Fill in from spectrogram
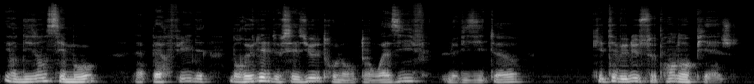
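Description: A man narrating a classic novel as an audiobook in a steady, measured reading. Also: medium pitch, husky.

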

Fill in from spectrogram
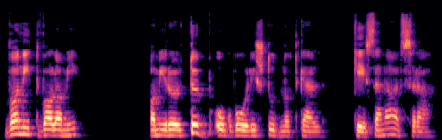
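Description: A woman reading an audiobook voices a sharp, irritated wife who heads a medical examiner's office, with a clipped, reproachful delivery. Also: low-pitched, fairly even intonation, close to an everyday voice.

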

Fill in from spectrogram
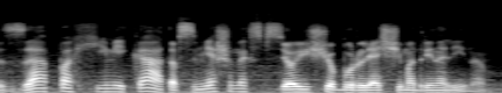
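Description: A man's voice: on the low side, measured pace, a little mellow, slight background noise. Dramatic male audiobook narrator. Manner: dramatic, swelling on violent passages.

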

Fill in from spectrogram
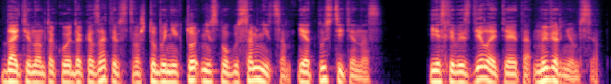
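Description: A man's voice: lowish voice, fast, a little mellow, dry recording, studio quality, close to an everyday voice. A man voicing a stubborn, guarded traveler who refuses to give answers. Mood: defiant.

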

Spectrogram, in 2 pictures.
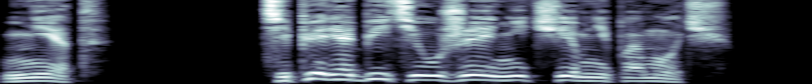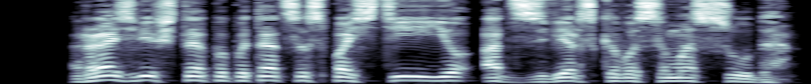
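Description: A man narrating an audiobook with a dramatic, expressive reading. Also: medium pitch, measured pace, no room sound, studio quality. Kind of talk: scripted narration.

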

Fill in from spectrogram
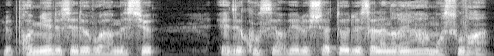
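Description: A man's voice: medium pitch, fairly quick, warm tone, slightly rough, pitched above the performer's own voice, lightly acted. A man voicing a thirteen-year-old boy duke who speaks with firm, solemn command. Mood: coldly resolute.

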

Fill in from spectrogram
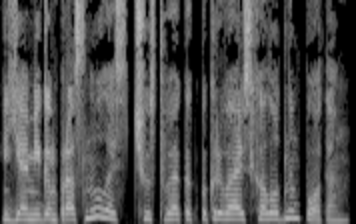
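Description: A woman narrating a first-person novel in an even storytelling delivery as an audiobook narrator. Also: mid-range voice, normal speed, no room sound, studio quality.

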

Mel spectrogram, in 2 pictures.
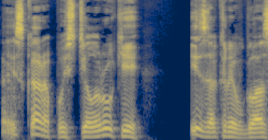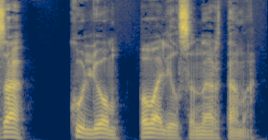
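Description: A man narrating an audiobook with lively, expressive storytelling. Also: lowish voice, normal speed, dry recording, clean studio sound.

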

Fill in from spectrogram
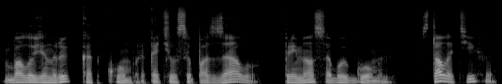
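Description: A man narrating an audiobook in a lively, characterful way, close to the mic. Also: deep voice, moderate pace, no echo.

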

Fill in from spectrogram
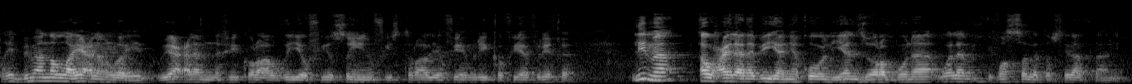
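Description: Sheikh giving a lesson, talks fast, pushes rhetorical questions, roomy echo. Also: male voice, medium pitch. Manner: emphatic, rhetorical questions, lively delivery. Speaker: Islamic scholar teaching a lesson. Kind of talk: religious lesson.

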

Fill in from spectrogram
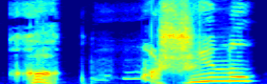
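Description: A woman's voice: extremely high pitch, expressive, very slow, pushed and bright, no echo, pitched above the performer's own voice, heavily acted. A woman voicing a flustered, complaining elderly grandmother in an audiobook, stammering and fretful, with a dry close sound. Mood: anxious. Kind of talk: audiobook character voice.

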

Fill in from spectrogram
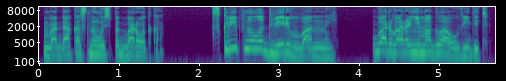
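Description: A woman's voice: mid-range voice, animated, normal speed, clean tone, no room sound. Woman narrating an audiobook, dry sound. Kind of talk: scripted narration.

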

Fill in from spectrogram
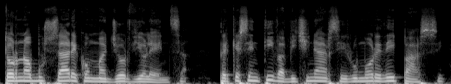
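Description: A man's voice: fairly high pitch, a little fast, darkish tone, dry recording, clean studio sound. A man reading a classic children's story aloud with dramatic, varied delivery. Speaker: audiobook reader. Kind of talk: expressive storybook narration.

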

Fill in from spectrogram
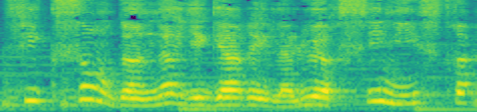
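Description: Give me a woman narrating an audiobook with an animated, dramatic voice. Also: medium pitch, takes it slowly, soft background music. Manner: expressive dramatic reading. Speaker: audiobook reader. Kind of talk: scripted narration.

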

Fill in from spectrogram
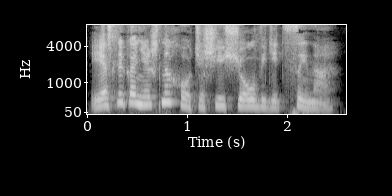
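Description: A woman voicing a cruel, scheming husband in an audiobook, who shouts insults and then turns cold and sneering. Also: lowish voice, big pitch swings, fairly quick. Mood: menacing. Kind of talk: audiobook character reading.

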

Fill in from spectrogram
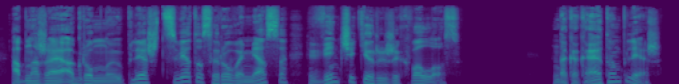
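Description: A man narrating an audiobook with an expressive delivery. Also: fairly low pitch, dry recording, studio quality. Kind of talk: scripted narration.

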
